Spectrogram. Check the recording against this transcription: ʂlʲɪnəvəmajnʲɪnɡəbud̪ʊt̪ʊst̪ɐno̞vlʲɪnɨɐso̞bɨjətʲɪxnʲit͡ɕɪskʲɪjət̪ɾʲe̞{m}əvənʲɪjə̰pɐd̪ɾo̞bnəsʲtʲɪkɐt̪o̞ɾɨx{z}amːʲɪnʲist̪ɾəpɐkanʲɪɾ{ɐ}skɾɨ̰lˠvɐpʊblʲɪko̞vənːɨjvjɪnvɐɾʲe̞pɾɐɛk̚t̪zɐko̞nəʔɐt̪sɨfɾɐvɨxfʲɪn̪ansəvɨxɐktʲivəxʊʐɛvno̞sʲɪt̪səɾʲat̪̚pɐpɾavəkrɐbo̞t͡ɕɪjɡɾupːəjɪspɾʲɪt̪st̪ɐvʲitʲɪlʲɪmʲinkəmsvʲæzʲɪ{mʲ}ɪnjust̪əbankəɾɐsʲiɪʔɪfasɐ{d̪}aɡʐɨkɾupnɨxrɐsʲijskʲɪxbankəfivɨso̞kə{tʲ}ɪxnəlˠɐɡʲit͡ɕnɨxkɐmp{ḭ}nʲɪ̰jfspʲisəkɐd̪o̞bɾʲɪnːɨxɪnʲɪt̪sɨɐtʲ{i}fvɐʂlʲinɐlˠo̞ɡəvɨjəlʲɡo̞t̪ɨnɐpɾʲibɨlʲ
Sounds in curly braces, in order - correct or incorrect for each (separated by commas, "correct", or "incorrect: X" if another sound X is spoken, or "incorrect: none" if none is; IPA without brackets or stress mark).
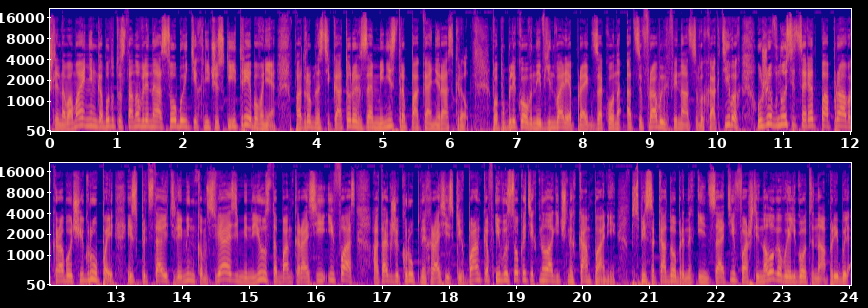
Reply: incorrect: b, correct, correct, correct, incorrect: t̪, correct, incorrect: a̰, correct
